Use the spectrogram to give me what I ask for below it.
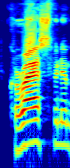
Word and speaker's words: grasp: grasp는 발음이 조금 까다롭긴 한데 여러분들이 암기하실 때 간단하게 암기하시는 방법은 여러분들 몸이 아프다가 회복할 때는 어떤 걸 먹죠? 소고기 스프나 전복 스프 같은 걸 먹죠. 맞죠? 그런 발음을 해보시면 돼요. 소고기 스프, 전복 스프, grasp 이렇게 알아두시면 좋고요.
